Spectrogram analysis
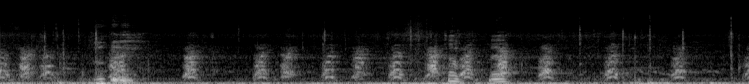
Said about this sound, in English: So, I don't think they like the sound of those dogs. Don't know what's going on.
